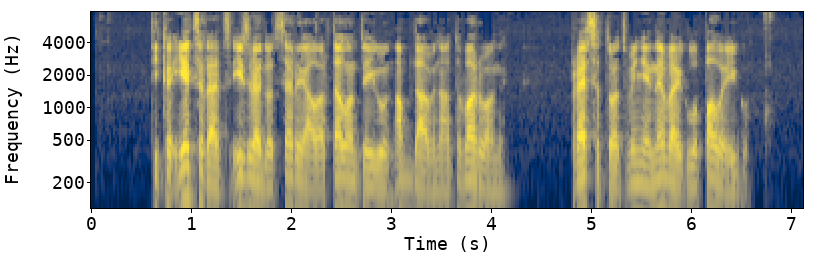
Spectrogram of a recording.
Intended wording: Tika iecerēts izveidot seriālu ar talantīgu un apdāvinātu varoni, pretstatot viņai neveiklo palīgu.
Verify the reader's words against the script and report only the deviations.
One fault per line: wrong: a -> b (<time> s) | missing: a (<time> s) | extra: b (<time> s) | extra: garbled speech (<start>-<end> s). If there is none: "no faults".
no faults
